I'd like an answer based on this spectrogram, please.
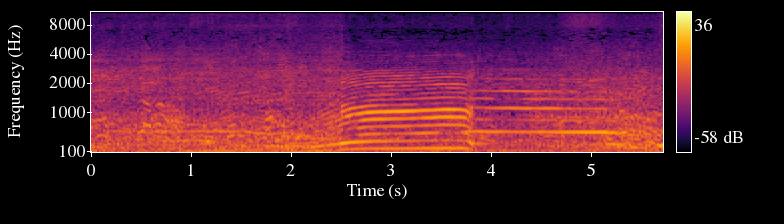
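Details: Tired cattle at the Pati Wage cattle market after a long journey in a truck; a loud moo rises and then holds level for over a second, followed by a lower, fading moo over a murmur of market crowd noise.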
